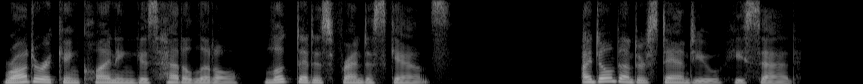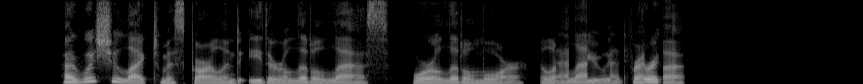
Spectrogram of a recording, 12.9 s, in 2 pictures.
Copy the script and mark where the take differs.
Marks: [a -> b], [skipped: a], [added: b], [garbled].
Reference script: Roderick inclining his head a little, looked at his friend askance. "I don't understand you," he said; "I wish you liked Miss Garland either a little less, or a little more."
Roderick inclining his head a little, looked at his friend askance. "I don't understand you," he said; "I wish you liked Miss Garland either a little less, or a little more." [garbled]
